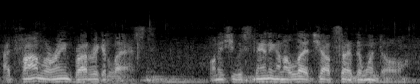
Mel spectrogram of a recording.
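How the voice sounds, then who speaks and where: A man's voice: medium pitch, fast, muffled recording, music in the background, close to an everyday voice. A man acting a tough, wry, clipped insurance investigator in a 1950s radio detective drama. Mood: wry, dramatic narration. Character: brisk, tough, steady male insurance investigator. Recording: vintage radio recording, steady rain noise.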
